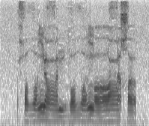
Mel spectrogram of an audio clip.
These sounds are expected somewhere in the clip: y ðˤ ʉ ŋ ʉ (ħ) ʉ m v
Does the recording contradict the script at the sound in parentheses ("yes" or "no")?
yes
